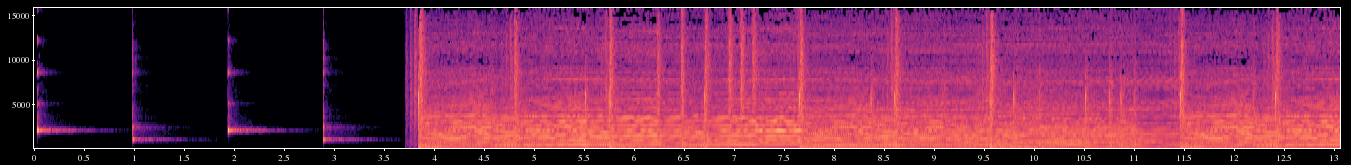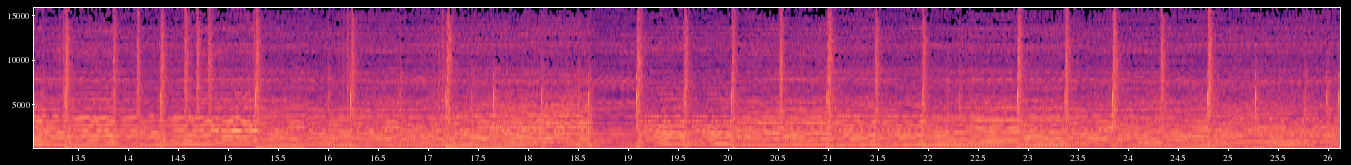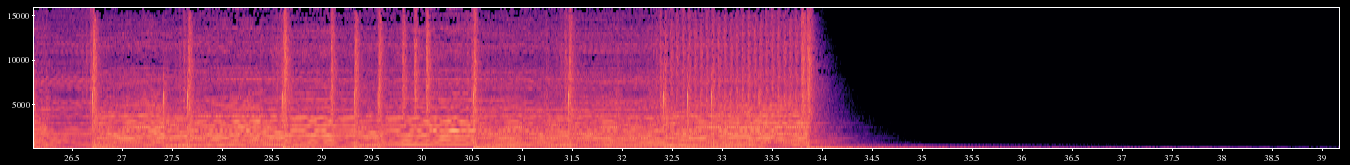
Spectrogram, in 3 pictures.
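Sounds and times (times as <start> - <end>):
pipes and drums playing fast at 126: 3.8 - 34.2.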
